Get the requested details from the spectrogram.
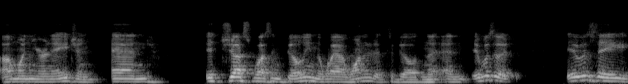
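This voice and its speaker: Here a man speaks at medium pitch and a moderate pace. He has an ordinary speaking voice with ordinary pitch variation. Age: 60s. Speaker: network marketer. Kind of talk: personal story in an interview.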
